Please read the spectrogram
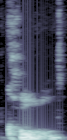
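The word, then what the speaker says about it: KOLD: So you want to take a look at the ETF cold spelled with a K. K O L D.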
